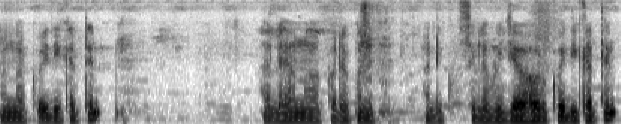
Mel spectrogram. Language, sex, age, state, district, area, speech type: Santali, male, 45-60, Odisha, Mayurbhanj, rural, spontaneous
